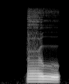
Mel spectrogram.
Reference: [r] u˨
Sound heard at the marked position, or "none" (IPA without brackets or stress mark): ʕ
